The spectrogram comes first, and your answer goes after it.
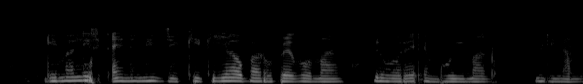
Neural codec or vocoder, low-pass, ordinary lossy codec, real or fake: codec, 32 kHz, 1.9 kbps, SNAC; 5.4 kHz; none; fake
